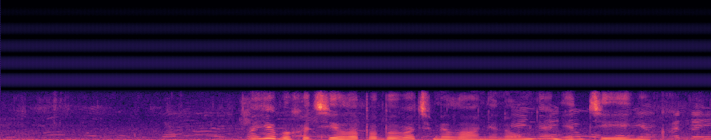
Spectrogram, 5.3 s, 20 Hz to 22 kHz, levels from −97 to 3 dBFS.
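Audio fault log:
Throughout: DECT cordless phone buzz. A nearby DECT handset or base bursts every 10 ms and the audio circuit rectifies it, leaving a thin 100 Hz buzz, well below the speech.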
